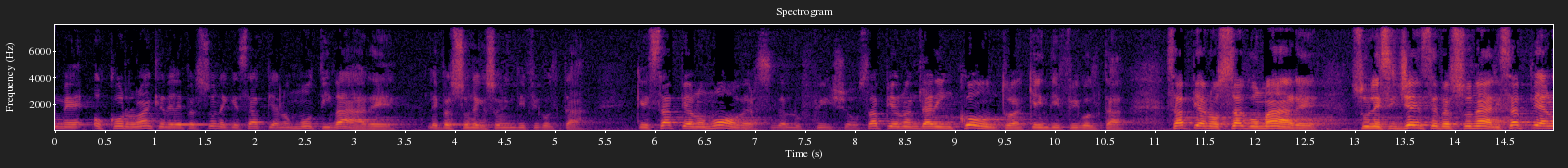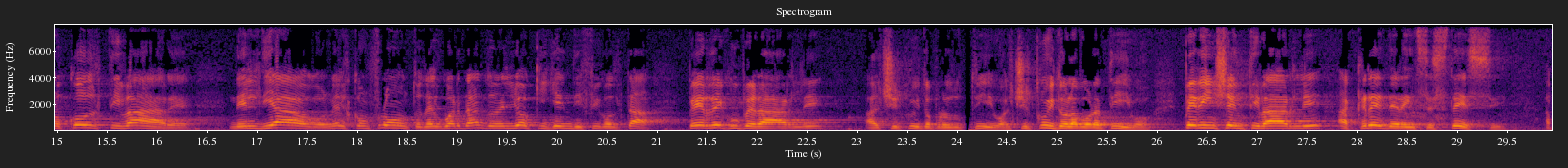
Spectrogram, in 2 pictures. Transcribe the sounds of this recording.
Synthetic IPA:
meokːorːonoaŋk̟ed̪elːepersoːnek̟esːapːjanomot̪ivaːɾe | lepersoːnek̟esːoːnoind̪ifːikolt̪a | k̟ːesːapːjanomwɔːversid̪alːufːiːt͡ʃosapːjanoand̪aːɾeiŋkont̪ɾoak̟ːeind̪ifːikolt̪a | sapːjanosaɡomaːɾe | suleesid͡ʒɛnt̪sepersonaːlisapːjanokolt̪ivaːɾe | neld̪iaːloɡonelkoɱfɾont̪onelɡward̪and̪oneʎːɔkːik̟eind̪ifːikolt̪a | pːɪrːekupeɾarli | alt͡ʃirkujt̪opɾod̪ut̪ːiːvoalt͡ʃirkujt̪olavoɾat̪iːvo | peɾint͡ʃent̪ivarliakːɾɛːd̪eɾeinsest̪esːḭ

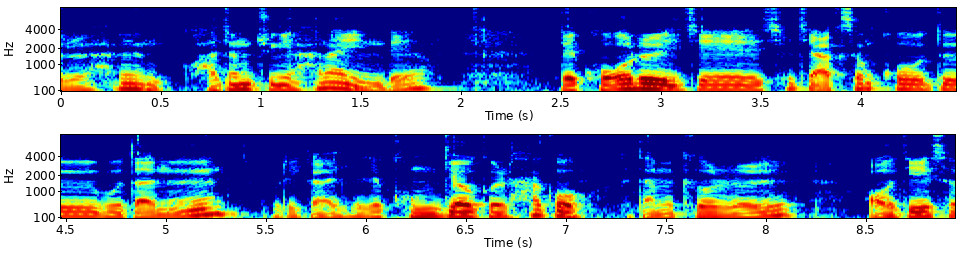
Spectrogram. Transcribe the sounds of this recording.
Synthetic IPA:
ɯɾɯɭhanɯnkwad͡ʑʌŋd͡ʑuŋe̞ɦanainde̞jo | nde̞koɡʌɾɯɾid͡ʑe̞ɕʰiɭt͡ɕ͈eak̚s͈ʌŋkʰodɯbodanɯnuɾiɡaɕʰit͡ɕekoŋɡjʌɡɯɭhaɡokɯdaɦɯmekɯɡʌɾɯɭ | ʌ̰diesʰʌ

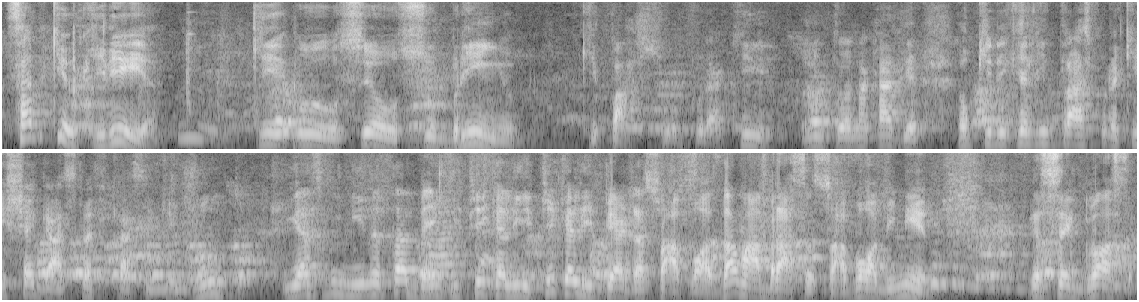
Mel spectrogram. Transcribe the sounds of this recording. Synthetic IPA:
sabɪʊkɪewkɪɾiɐ̰kɪʊsewsubɾĩɲʊ | kɪpa̰sopʊɾa̰ki | lẽnt̪ɾonɐkad̪eɾɐewkɪɾiɐkelɪẽnt̪ɾasɪ̥pʊɾakiʃeɡasɪ̥pɾɐfi̥kasɪakiʒũnt̪ʊɪɐzmĩnĩnɐst̪ɐ̃bẽj̃kɪfikɐalifikɐalipɛɾd̪ɐsua̰vɔd̪aũabɾasʊɐsuɐ̰vɔminĩnɐoseɡɔst̪ɐ

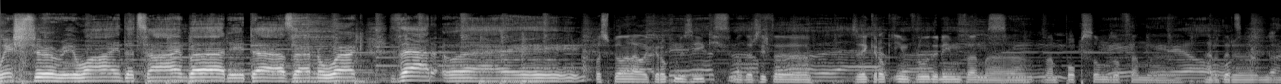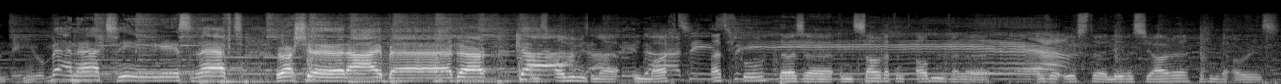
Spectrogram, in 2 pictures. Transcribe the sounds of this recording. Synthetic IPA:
wɪʃtʰɨɹiwãɪ̃nðətʰãɪ̃mbʌɾɪt̚d̥ʌzə̃ntwɜ˞kðət̚weeɪ | ʋəspeːlənɛɣələkəɾoːkmyziːkmaːdərzɪtəzeːkəɾoːkɪnvluːdənɪnvɑnəvɑnpɔpsɔmsɔfːɑnɦardəɾəmyziːkja̰mɛnət͡ʃiɪslɛftɹɔʃəɾajbɛdəkɔnsɑlˠbʉmɪnəːɪnmart | œɥtxəkoːmədɑʋɑsəːənsaːmənvɑtəntɑlˠbʉmvɑnəːɔnzəʔeːrstəleːvənsjaːrəbəɣɪnvɑnʔɔɹəns

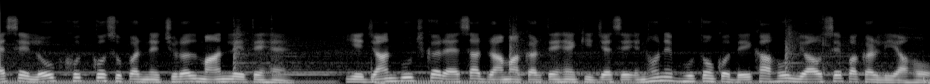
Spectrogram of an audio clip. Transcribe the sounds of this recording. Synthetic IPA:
ɛːseloːɡxʊd̪kosʊpəɾneːt͡ʃʊɾəlmaːnleːt̪eɦɛ̃ː | jed͡ʒaːnbuːd͡ʒkəɾɛːsaɖɾaːmakɐɾt̪eɦɛ̃kid͡ʒɛːseɪnɦõnebʱuːt̪õkod̪eːkʰaɦojaʊsepɐkəɽlijaɦoː

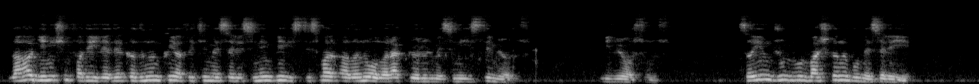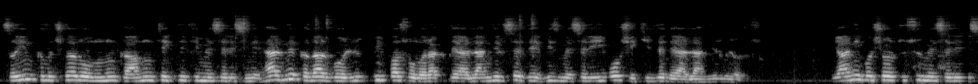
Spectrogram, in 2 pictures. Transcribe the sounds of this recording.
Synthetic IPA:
d̪aɦaɟe̞niʃilʲfad̪ejilʲɛd̪ɛkʰad̪ɯnɯnkɯjafe̞t̪ʰime̞se̞lʲe̞sininbiɾist̪ismaɾalˠanɯo̞lˠaɾak̚ɟø̞ɾylʲme̞siniːst̪ʰe̞mijo̞ɾuz̥ | bilʲijo̞ɾsunuz̥ | sajɯnd͡ʒumbuɾbaʃkanɯbumese̞lʲe̞̰jḭ | sajɯnkʰɯlˠɯt͡ʃlˠaɾo̞ːlˠununkʰaːnunt̪ʰɛclʲifime̞se̞lʲe̞siniɦæɾnɛkad̪aɾbølːʲyc̚biɾpʰaso̞lˠaɾak̚d̪e̞jæɾlʲænd̪iɾsɛd̪ɛbizmese̞lʲe̞jio̞ʃe̞cʰilʲd̪ɛd̪e̞jæɾlʲænd̪iɾmijo̞ɾuz̥ | jaːnibaʃø̞ɾt̪ʰysymese̞lʲes

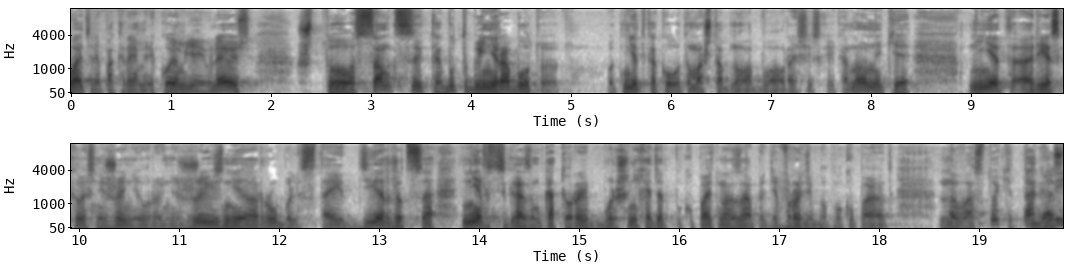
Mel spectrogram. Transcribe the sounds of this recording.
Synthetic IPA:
vatʲɪlʲɪpɐkɾajʲɪmʲeɾʲɪkojɪmjajɪvlʲæjʊsʲʂt̪o̞sankt̪sɨɪkɐɡ̚but̪ːəbɨinʲɪɾɐbo̞t̪ʰəjʊ̰t̪ | vo̞t̪nʲe̞t̪kɐko̞vət̪əmɐʂt̪abnəvəɐbvalˠəɾɐsʲijskəjɪkɐno̞mʲɪkʲɪ | nʲe̞t̪ɾʲe̞skəvəsʲnʲɪʐɛnʲɪjəuɾəvnʲəʐɨzʲnʲɪrublʲst̪ɐit̪̚dʲe̞rʐɨt̪sənʲe̞ftʲɡazəmkɐt̪o̞ɾɨjəbo̞lʲʂɨnʲɪxɐtʲat̪̚pəkʊpatʲnɐzapədʲɪvɾo̞dʲɪbɨpəkʊpajʊt̪nəvɐst̪o̞kʲɪt̪ak

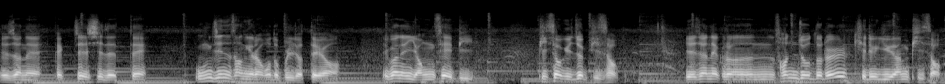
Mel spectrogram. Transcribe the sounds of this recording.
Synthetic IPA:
je̞d͡ʑʌne̞pe̞k̚t͡ɕ͈e̞ɕʰidet͈e̞ | uŋd͡ʑinsʰʌŋiɾaɡodopuʎːʌt̚t͈e̞jo | iɡʌnɯnjʌŋsʰe̞bi | pisʰʌɡid͡ʑopisʰʌk̚ | je̞d͡ʑʌne̞kɯɾʌnsʰʌnd͡ʑodɯɾɯɭkiɾɯɡiɥiɦanpisʰʌk̚

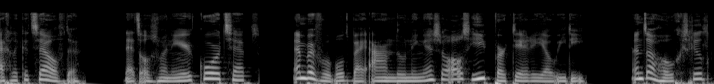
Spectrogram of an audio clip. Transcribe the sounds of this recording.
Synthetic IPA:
jχənləkɦətsɛlˠvdə̰ | nɛtɑ̰lˠsʋanɪːɹkɔɹtsɛp̚t | ʔɛnbɛjvoːɹbɪːlˠd̚bɛjʔaːndunɪŋənzowʔɑlˠsɦipɛɹteriowʔidi | ʔəntəɦowχsχɪlˠt

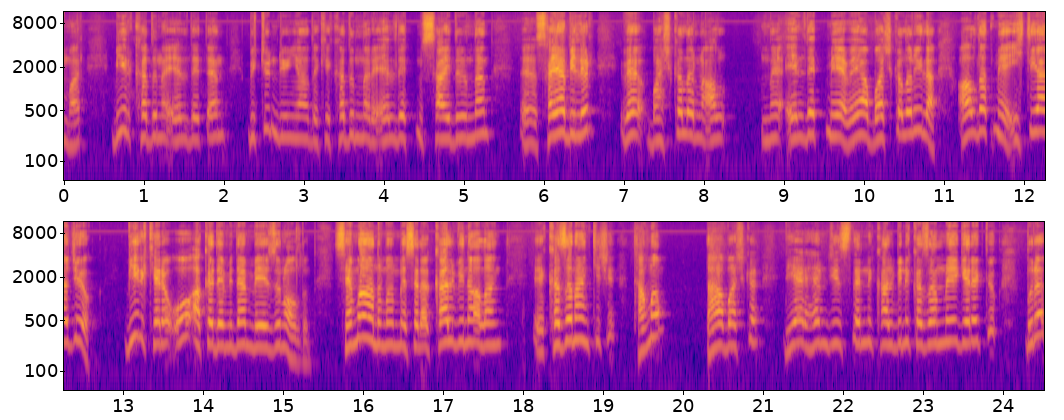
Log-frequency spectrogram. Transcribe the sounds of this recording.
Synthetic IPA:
vaɾ | biɾkʰad̪ɯnɯʔɛlʲd̪ɛt̪ʰæn | byt̪ʰynd̪ynjaːd̪acʰikʰad̪ɯnlˠaɾɯʔɛlʲd̪ɛt̪̚miʃsajd̪ɯːnd̪anː | sajabilʲiɾ | vɛbaʃkʰalˠaɾɯnɯa | nɯʔɛlʲd̪ɛt̪̚me̞jɛve̞jaːbaʃkalˠaɾɯjlˠa | alˠd̪at̪majaʔiçt̪ʰijaːd͡ʒɯjo̞k̚ | biɾcʰe̞ɾɛʔoakʰad̪e̞mid̪ænmejzuno̞lˠd̪un | semaːnɯmɯnmɛse̞lʲaːkʰalʲbinialˠan | kʰazananciʃi | t̪ʰamam | d̪̥aɦabaʃka | d̪ijæɾɦæmd͡ʒinslʲe̞ɾinikʰalʲbinikʰazanmajaɟe̞ɾɛcjo̞k̚buɾa

